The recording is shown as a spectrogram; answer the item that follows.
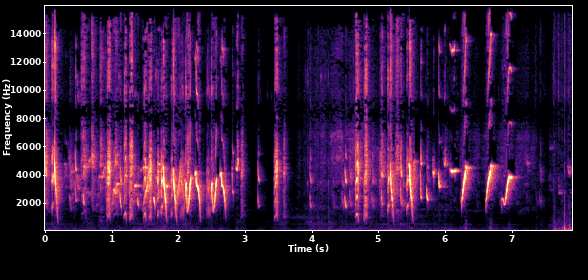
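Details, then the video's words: Pied fantail in spirited song used to teach or lure other birds: a tumbling series of squeaky descending and rising whistles mixed with ticks, a short gap, then sharp rising whistled notes. "Sikatan Kipas GACOR Ngotot"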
